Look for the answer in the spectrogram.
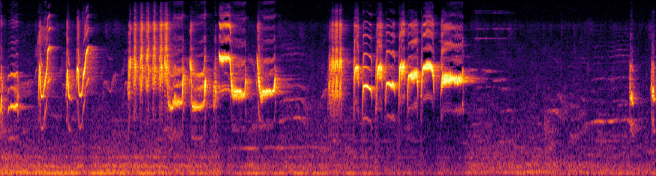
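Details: Chinese hwamei song played to train caged birds: loud, varied phrases of clear whistles, rapid repeated notes and sweeping slurs, delivered in bursts separated by short pauses, with a faint low hum underneath.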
